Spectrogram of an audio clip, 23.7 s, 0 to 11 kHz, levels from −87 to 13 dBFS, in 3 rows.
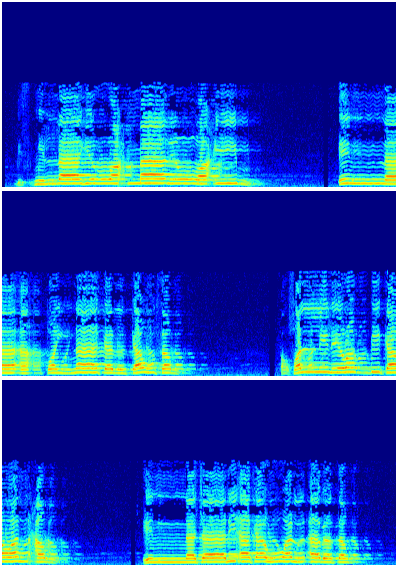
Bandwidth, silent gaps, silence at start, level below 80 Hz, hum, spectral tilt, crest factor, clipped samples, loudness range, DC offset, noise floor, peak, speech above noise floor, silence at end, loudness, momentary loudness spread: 6.4 kHz; 13.25-13.29 s; 0.3 s; -60 dBFS; none; -6.5 dB/octave; 16 dB; under 0.1%; 8 LU; under 0.1%; -58 dBFS; -2 dBFS; 42 dB; 0.6 s; -16 LUFS; 13 LU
